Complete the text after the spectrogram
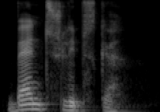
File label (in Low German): "Bendschlipske", kaevels platt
